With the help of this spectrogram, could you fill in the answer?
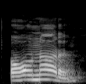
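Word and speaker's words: honour: देखिए यहाँ पर इसको पढ़ते हैं आवर, यहाँ पर देखिए एच के बाद ओ है तो एच साइलेंट है, इसको पढ़ रहे हैं आवर। फिर है ऑनर, ऑनेस्ट।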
